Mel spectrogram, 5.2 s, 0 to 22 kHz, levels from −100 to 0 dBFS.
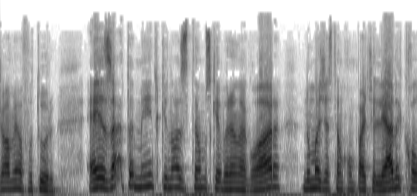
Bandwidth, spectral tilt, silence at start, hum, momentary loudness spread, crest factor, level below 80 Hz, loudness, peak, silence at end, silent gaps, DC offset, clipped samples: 15.5 kHz; -6 dB/octave; 0 s; none; 8 LU; 14 dB; -36 dBFS; -15 LUFS; -2 dBFS; 0 s; none; under 0.1%; under 0.1%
